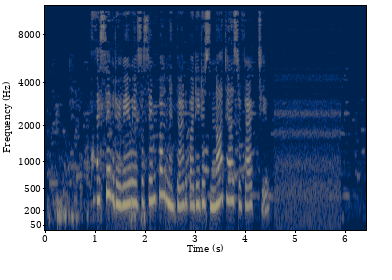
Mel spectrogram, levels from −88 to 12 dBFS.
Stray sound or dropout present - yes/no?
no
